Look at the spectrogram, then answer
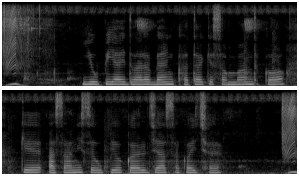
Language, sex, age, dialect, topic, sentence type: Magahi, female, 25-30, Western, banking, statement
